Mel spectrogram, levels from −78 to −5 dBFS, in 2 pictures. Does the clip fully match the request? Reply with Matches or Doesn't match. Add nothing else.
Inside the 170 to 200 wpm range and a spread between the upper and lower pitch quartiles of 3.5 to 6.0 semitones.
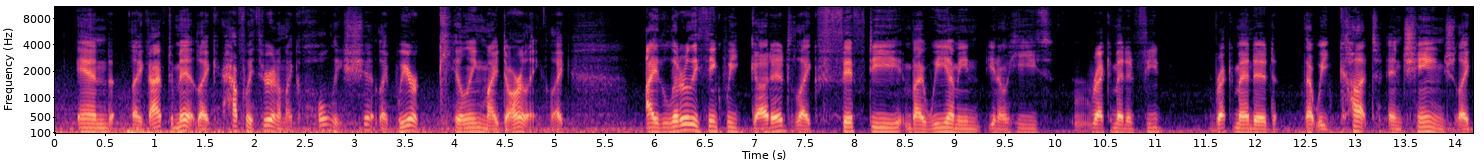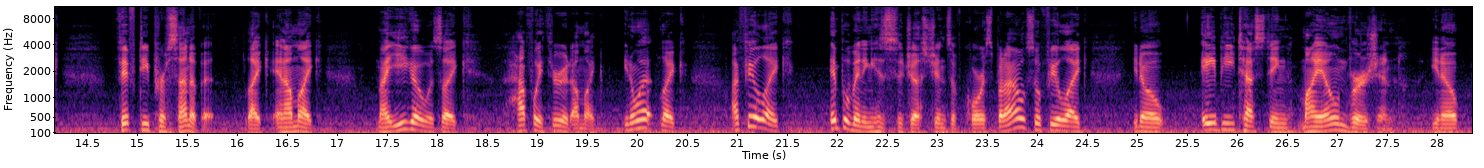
Matches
